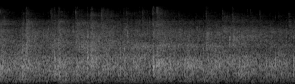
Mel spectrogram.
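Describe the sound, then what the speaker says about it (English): Audience applause at a graduation ceremony, an even, moderately faint patter of clapping from a crowd that stays steady for a few seconds without voices. "Can we give her another round of applause?"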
